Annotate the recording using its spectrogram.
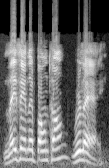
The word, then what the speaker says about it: Laissez le bon temps rouler: Laissez le bon temps rouler.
